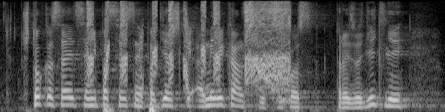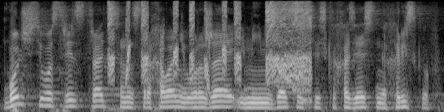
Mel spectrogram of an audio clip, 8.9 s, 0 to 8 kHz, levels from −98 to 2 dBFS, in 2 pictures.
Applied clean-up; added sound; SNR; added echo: none; Scratching (performance technique); 2 dB; none.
